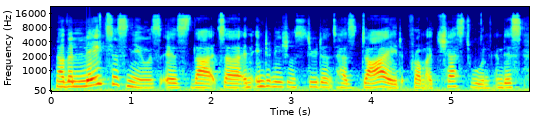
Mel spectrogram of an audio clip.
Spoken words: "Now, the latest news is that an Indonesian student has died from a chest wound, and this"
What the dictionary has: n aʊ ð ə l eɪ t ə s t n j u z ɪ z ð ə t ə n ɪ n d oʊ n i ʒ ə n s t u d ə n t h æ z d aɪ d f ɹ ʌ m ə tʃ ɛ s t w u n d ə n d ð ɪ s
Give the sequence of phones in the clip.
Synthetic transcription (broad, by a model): n aʊ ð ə l eɪ t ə s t n j u z ɪ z ð ə t ə n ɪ n d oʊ n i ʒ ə n s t u d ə n t h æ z d aɪ d f ɹ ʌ m ə tʃ ɛ s t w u n ə n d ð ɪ s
